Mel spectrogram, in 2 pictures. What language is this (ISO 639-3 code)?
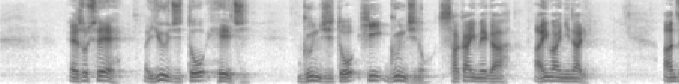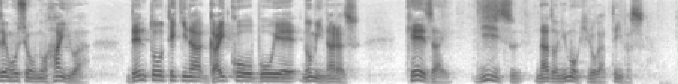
jpn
